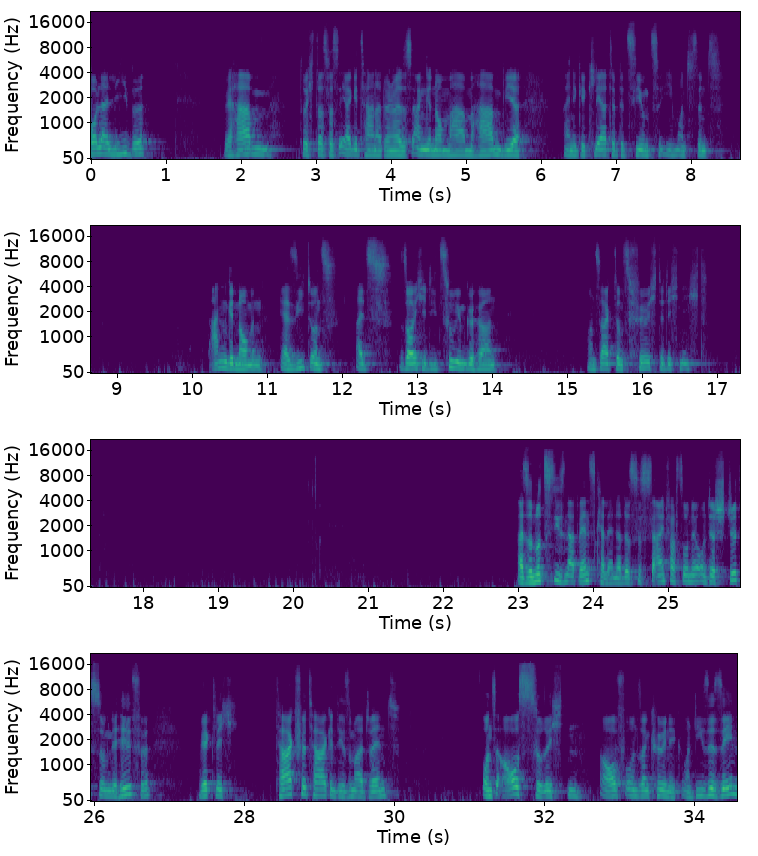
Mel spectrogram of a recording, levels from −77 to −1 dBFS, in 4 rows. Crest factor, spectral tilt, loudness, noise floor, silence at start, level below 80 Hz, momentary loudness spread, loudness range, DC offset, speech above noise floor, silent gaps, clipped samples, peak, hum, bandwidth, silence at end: 24 dB; -4.5 dB/octave; -35 LUFS; -71 dBFS; 0 s; -68 dBFS; 11 LU; 6 LU; under 0.1%; 36 dB; none; under 0.1%; -14 dBFS; none; 17 kHz; 0 s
